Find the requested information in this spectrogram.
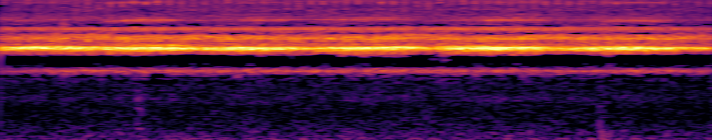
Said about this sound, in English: I'll put the crickets in there.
